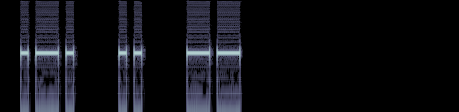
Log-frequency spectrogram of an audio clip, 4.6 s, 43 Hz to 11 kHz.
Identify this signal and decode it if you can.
Morse code, heard as a keyed tone, about 16 wpm, 800 Hz. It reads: R I M
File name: Prefixes / By First Letter / Rs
